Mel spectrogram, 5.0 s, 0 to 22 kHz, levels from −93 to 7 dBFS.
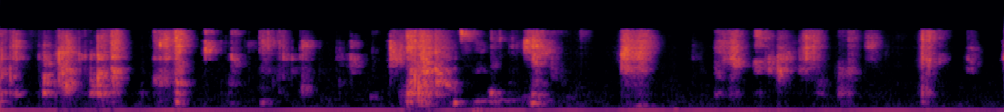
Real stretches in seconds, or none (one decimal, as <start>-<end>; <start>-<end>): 0.9-2.0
